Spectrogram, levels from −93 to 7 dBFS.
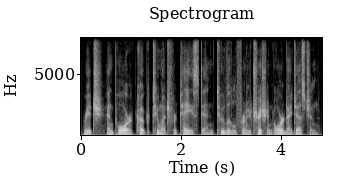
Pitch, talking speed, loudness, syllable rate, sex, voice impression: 90 Hz, 185 wpm, -18 LUFS, 4.7 syllables/s, male, masculine, adult-like, slightly thick, cool, intellectual, calm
